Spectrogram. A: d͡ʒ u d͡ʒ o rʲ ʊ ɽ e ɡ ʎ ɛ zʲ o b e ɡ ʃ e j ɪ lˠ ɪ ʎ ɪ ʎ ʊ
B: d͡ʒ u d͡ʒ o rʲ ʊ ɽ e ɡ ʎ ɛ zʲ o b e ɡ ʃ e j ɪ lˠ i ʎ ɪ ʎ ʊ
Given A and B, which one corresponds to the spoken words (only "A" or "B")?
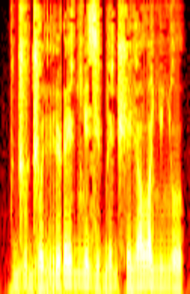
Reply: B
